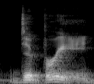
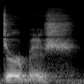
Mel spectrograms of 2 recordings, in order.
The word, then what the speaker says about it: debris: because she would mispronounced words like debris. Db r i s. She pronounced it derbish.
